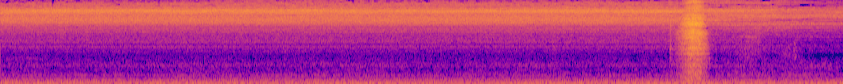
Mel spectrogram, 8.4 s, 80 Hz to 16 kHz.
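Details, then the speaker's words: Refrigeration cooler, leak detector reading about 400,000 ppm: steady high-pitched hiss of escaping refrigerant over a low equipment hum, continuous and unchanging; a big leak somewhere in the unit, exact spot not yet found. "so I got a leak somewhere in here I got to dig through to see where it's at so it's going to kind of be tricky"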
